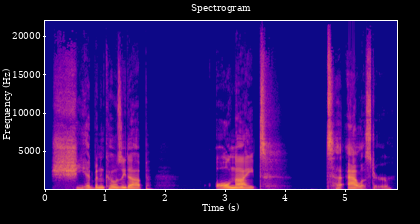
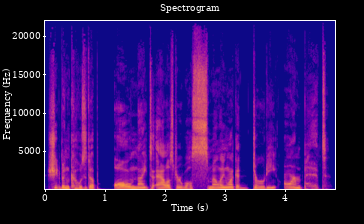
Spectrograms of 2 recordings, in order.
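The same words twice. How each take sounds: First: "She had been cozied up", "all night", "to Alistair" in separate chunks with long pauses; dawning mortification. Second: Said in the usual way. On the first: A narrator's reading. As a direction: break it up, landing hard on "all night". Dawning realization, repeated word by word.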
